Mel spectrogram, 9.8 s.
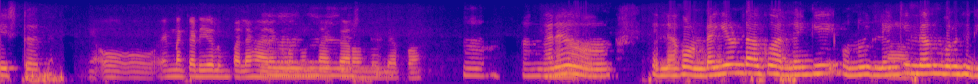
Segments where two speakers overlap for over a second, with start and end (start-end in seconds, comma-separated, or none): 2.7-3.9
